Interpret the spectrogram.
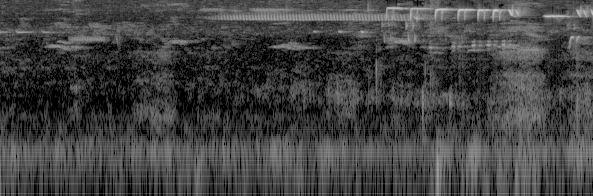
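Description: Small birds calling: a long, thin, high trill, then about halfway through a quick run of high chirps, with a few more near the end. A faint steady low hum lies underneath.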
